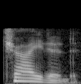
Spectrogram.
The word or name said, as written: chided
